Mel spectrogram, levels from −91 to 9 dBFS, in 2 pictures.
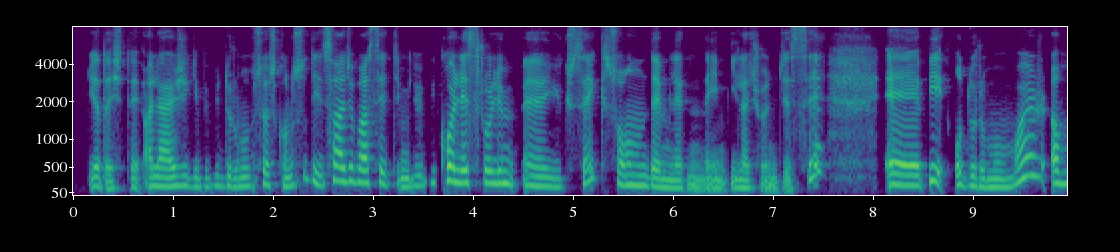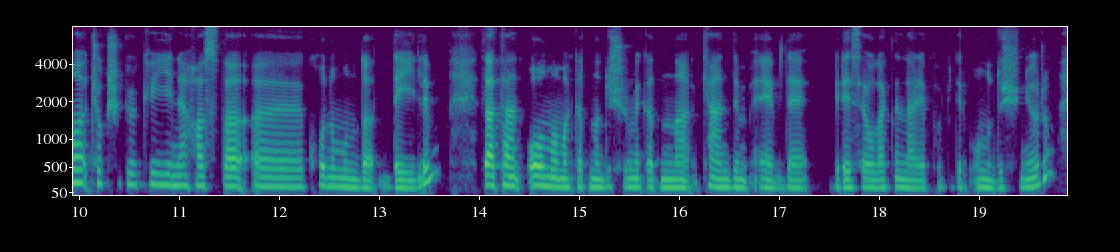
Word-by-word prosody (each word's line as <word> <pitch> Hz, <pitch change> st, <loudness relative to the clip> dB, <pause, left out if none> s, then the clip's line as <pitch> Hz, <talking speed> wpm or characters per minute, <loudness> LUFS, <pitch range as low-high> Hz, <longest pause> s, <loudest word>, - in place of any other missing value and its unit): ya 165 Hz, -2 st, +1 dB
da, 125 Hz, -, -1 dB
işte, 125 Hz, 0 st, -3 dB
alerji 165 Hz, 0 st, +2 dB
gibi 155 Hz, +2 st, -7 dB
bir 170 Hz, -2 st, -7 dB
durumum 165 Hz, 0 st, -2 dB
söz 190 Hz, -3 st, -3 dB
konusu 180 Hz, -, -4 dB
değil. 215 Hz, -7 st, 0 dB
Sadece 250 Hz, +4 st, +2 dB
bahsettiğim 220 Hz, -8 st, +1 dB
gibi 175 Hz, +6 st, -6 dB
bir 225 Hz, -, -6 dB
kolesterolüm, 225 Hz, -3 st, +4 dB
eee, -, -, +1 dB
yüksek, 160 Hz, -2 st, -2 dB
son 185 Hz, -3 st, 0 dB
demlerindeyim 135 Hz, -, 0 dB
ilaç 140 Hz, -1 st, -1 dB
öncesi. 95 Hz, +1 st, -2 dB, 0.7 s
Eee, 180 Hz, -2 st, +7 dB
bir 255 Hz, -4 st, +3 dB
o 185 Hz, -2 st, +1 dB
durumum 150 Hz, -3 st, 0 dB
var 330 Hz, +4 st, +2 dB
ama 220 Hz, +1 st, +3 dB
çok 220 Hz, -2 st, -6 dB
şükür 195 Hz, -2 st, -6 dB
ki 210 Hz, -, -5 dB
yine 185 Hz, -2 st, -1 dB
hasta, 165 Hz, -1 st, 0 dB
eee, 155 Hz, -1 st, -1 dB
konumunda 155 Hz, -5 st, -1 dB
değilim. 140 Hz, -, -1 dB, 0.5 s
Zaten 180 Hz, -2 st, +5 dB
olmamak 155 Hz, -4 st, +4 dB
adına, 145 Hz, -1 st, -1 dB
düşürmek 150 Hz, 0 st, -3 dB
adına 140 Hz, -1 st, 0 dB
kendim 145 Hz, -4 st, 0 dB
evde 140 Hz, 0 st, -3 dB, 0.3 s
bireysel 145 Hz, -2 st, -1 dB
olarak 140 Hz, +1 st, -3 dB
neler 140 Hz, -2 st, -1 dB
yapabilirim, 140 Hz, +2 st, -10 dB
onu 140 Hz, -3 st, -2 dB
düşünüyorum. 150 Hz, -, -3 dB
160 Hz, 145 wpm, -23 LUFS, 145-185 Hz, 0.7 s, Eee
